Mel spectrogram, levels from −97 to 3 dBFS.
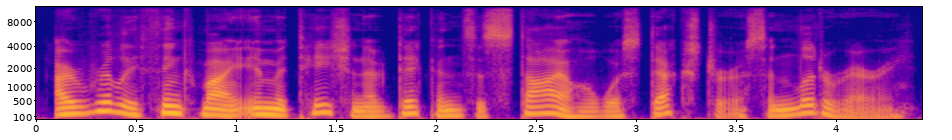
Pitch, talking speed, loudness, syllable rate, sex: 135 Hz, 160 wpm, -20 LUFS, 5.4 syllables/s, male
